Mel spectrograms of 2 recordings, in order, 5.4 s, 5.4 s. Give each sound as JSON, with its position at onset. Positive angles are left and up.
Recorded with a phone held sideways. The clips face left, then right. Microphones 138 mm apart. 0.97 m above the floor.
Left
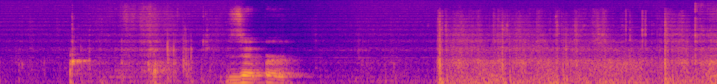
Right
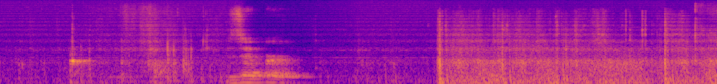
{"t": 0.5, "sound": "a zipper", "side_deg": 50, "distance_m": 1.3}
